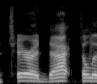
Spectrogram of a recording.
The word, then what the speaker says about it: pterodactyl: John New York Tiger knows Van's favorite is you can't hear a pterodactyl in the bathroom because the P is silent.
